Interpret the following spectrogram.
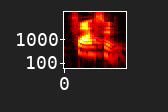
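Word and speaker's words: fasten: देन उसके बाद फासन, तो फासन में हमारा टी साइलेंट लेटर है, क्या है हमारा प्रोनाउंसिएशन, फासन।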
